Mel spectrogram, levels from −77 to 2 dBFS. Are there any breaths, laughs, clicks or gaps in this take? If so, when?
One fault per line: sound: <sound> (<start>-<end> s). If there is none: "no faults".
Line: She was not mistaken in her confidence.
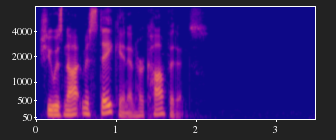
no faults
